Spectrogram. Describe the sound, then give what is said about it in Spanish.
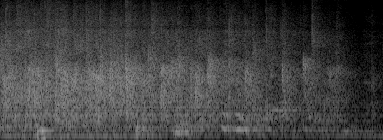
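A crowd applauds steadily for a few seconds, a dense wash of many hands clapping that tapers off slightly toward the end, with faint voices mixed in underneath. “Un aplauso”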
